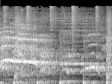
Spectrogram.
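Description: Live band playing: a saxophone holds one long note that slides slightly down, over a steady drum beat with electric guitar and keyboard.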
